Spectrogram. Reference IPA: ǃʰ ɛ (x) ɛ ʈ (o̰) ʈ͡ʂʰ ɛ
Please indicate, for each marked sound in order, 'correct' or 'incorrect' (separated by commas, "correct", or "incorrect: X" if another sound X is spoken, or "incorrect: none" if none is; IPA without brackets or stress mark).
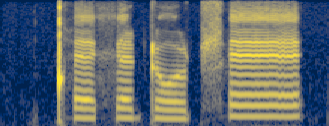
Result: correct, incorrect: o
